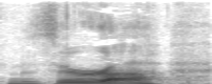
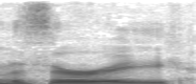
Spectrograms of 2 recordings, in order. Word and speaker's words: Missouri: knew that but that's the correct pronunciation is Missoura instead of Missouri um a lot of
